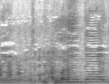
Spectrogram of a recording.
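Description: A voice, with chatter around it, over live music played by a seated performer and amplified through a PA speaker; sustained low notes run under the voice.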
